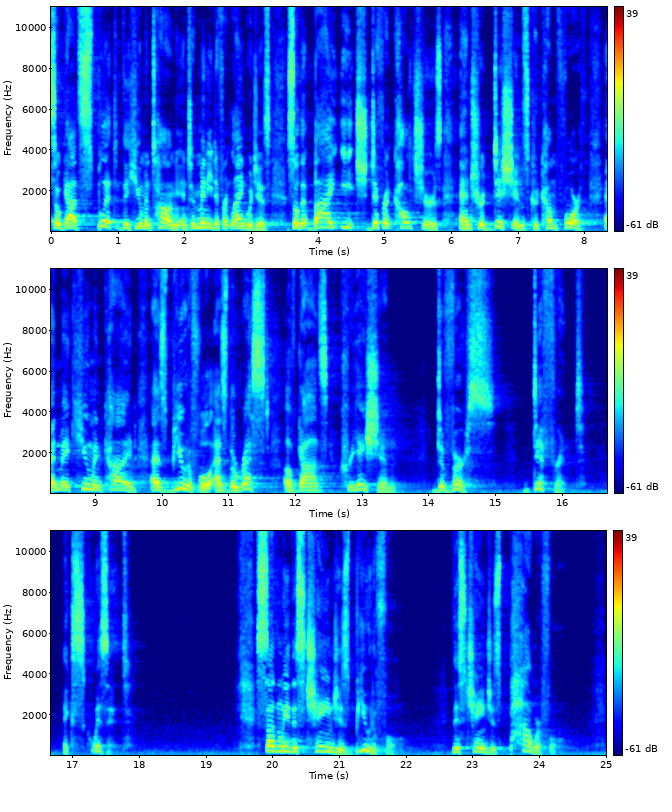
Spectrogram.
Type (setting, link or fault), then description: setting, large echoing room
